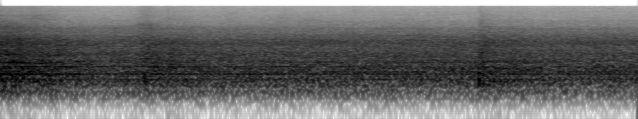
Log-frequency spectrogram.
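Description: Steady air-conditioning hiss filling a quiet room.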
